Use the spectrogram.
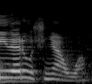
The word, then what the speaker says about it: Glider Uchiñahua: Así se pronuncia, ¿no es cierto? Estoy correcto. Sí, Glider Uchiñahua.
